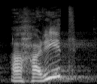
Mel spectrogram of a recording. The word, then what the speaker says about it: Acharit: el futuro, que son las palabras Aharit Shanek en el hebreo. Se escribe Acharit, A-C-H, tal como suena.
